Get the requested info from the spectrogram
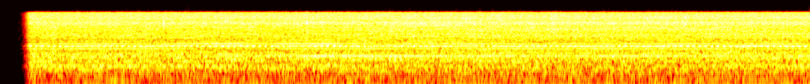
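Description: Steady machine whir: a constant rushing noise with a faint steady hum tone in it, unchanging throughout.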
